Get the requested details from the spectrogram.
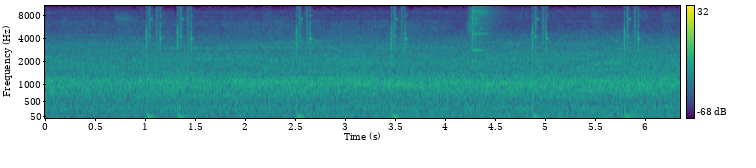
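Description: Short menu clicks sound again and again.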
